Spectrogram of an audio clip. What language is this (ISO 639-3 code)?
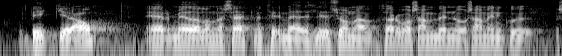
isl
